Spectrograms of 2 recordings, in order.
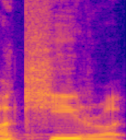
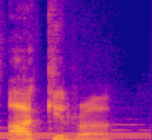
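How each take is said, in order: First: The name is said with an English-style pronunciation. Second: The name is said with a Japanese-style pronunciation. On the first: The speaker calls it wrong. "It's not Akira" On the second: The speaker calls it right. "It's pronounced as Akira. The Japanese pronunciation"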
